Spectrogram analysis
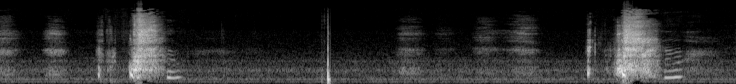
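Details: Woman sneezing during an allergy flare, with itchy, watery eyes: two loud, explosive sneezes, each preceded by a short indrawn breath, in a quiet room; a messy sneezing bout.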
